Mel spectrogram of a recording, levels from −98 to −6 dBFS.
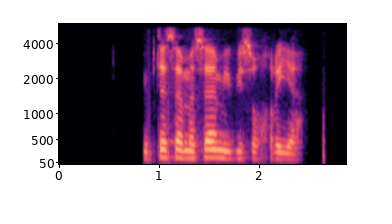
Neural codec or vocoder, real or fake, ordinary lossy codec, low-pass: none; real; AAC, 48 kbps; 5.4 kHz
